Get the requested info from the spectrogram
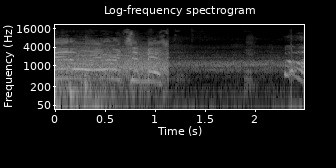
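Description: A man's raised, excited voice calling out for about a second, then cutting off suddenly to quiet.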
